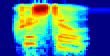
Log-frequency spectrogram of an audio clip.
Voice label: "Christo", Indian

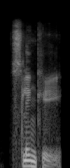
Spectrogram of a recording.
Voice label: "slinky", British

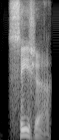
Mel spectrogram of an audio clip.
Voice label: "seizure", British

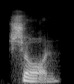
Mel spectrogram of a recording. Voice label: "shorn", Indian

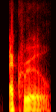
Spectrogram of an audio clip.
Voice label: "ecru", American

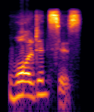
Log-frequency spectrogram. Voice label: "Waldenses", Indian

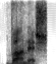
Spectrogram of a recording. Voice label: "varnish", Indian

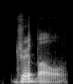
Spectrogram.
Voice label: "dribble", American

